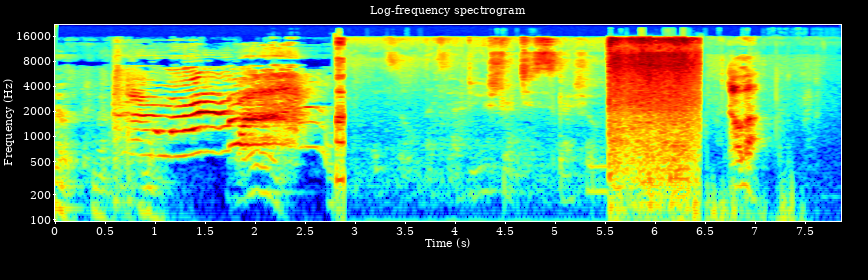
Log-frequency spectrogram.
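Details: Cat in a fight gives a drawn-out, wavering yowl with a rising and falling pitch for nearly three seconds. A sharp knock and a burst of loud noise follow, and people talk nearby indoors.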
